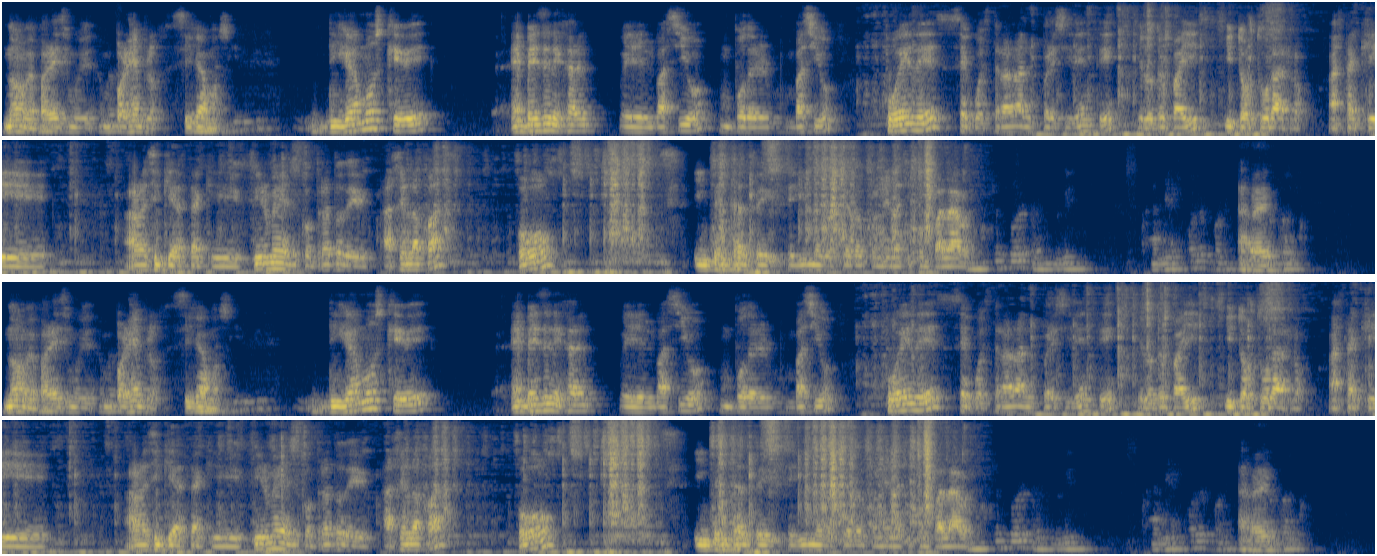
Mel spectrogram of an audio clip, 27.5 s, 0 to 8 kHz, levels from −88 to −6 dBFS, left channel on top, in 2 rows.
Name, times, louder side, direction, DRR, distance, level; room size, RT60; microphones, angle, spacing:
voice 1, 0.0-2.3 3.1-4.2 5.1-5.9 6.2-8.3 8.8-13.0 13.3-14.2 14.9-18.3 18.9-19.3 20.3-23.4, left 1 dB, 20° left, 0.5 m, -27 dB
sound 1, 8.5-9.3 10.0-13.0 13.4-16.9 17.3-20.4 20.8-23.5, right 3 dB, 75° right, 1.0 m, -33 dB
voice 2, 23.8-24.5 25.2-25.8 26.1-26.7, left 3 dB, 60° left, 0.7 m, -36 dB
2.5 x 2.5 x 3.0 m
head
